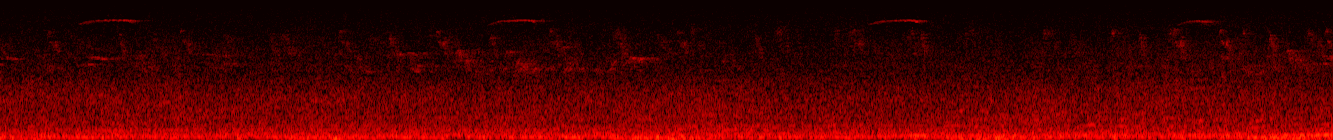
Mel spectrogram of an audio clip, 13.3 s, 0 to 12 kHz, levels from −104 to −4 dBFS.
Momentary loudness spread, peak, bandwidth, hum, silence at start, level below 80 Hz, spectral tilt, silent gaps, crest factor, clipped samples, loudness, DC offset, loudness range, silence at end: 3 LU; -52 dBFS; 10.5 kHz; none; 0 s; -72 dBFS; -5.5 dB/octave; none; 14 dB; under 0.1%; -68 LUFS; under 0.1%; 2 LU; 0 s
